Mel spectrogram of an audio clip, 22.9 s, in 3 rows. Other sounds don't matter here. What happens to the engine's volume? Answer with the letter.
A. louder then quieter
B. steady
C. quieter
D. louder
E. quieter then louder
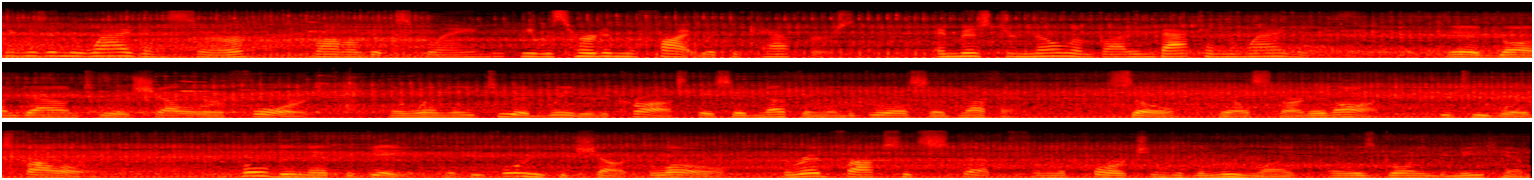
B.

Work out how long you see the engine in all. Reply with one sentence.
The engine can be heard for 23 seconds in total.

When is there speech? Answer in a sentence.
You can hear the speech from 0.0 to 22.9 s.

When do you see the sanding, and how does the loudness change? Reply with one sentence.
The sanding can't be heard in this clip.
